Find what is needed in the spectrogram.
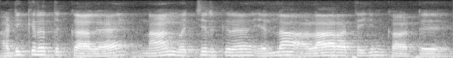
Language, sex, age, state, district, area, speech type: Tamil, male, 30-45, Tamil Nadu, Tiruchirappalli, rural, read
